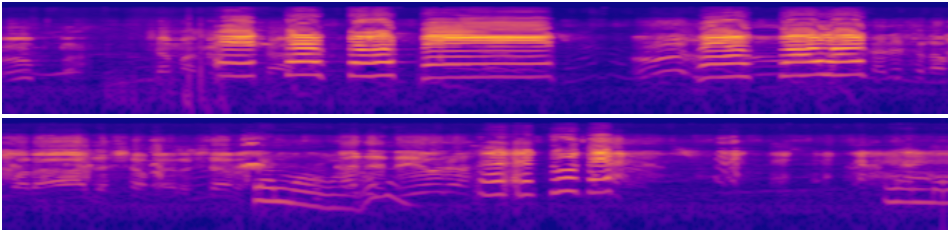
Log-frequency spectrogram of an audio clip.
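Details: Pet parrot talking, said to always want coffee: a rapid run of high, nasal, speech-like phrases with bright stacked harmonics, some loud and sustained, others short and choppy, ending in softer chatter.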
